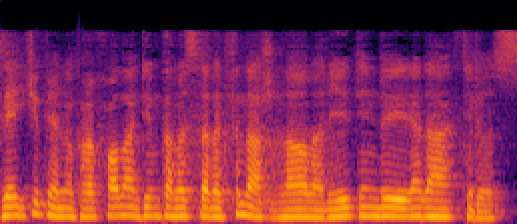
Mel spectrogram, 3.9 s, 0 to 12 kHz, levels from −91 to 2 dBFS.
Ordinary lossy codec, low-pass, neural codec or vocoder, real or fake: AAC, 32 kbps; 7.2 kHz; codec, 16 kHz, 0.5 kbps, FunCodec, trained on Chinese and English, 25 frames a second; fake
